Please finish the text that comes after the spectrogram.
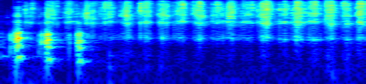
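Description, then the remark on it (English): Several damage dice are rolled a second time in a game: three quick, hard clacks, then a steady, rapid clatter of dice tumbling and rattling together for about two seconds, with no talking. “So I roll my damage dice twice?”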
